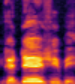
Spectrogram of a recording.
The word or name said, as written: gedEESibi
